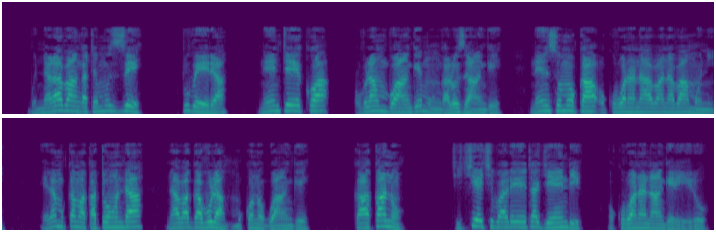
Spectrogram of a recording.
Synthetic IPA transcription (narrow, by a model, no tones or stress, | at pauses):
bwenːalaβaːŋɡate̞muzːe̞ | ku̥tuβe̞ːɾa | ne̞ːnte̞ːkwa | oβulamuβwaːŋɡe̞muːŋɡalo̞zaːŋɡe̞ | ne̞ːnso̞mo̞kaokuɾwaːnanaːβaːnaβaːmo̞ni | eɾamukamakato̞ːnda | naːβaɡaβulamumuko̞no̞ɡwaːŋɡe̞ | kaːkano̞ | cicie̞ːciβale̞ːtaɟe̞ːndi | o̞kuɾwaːnanaːŋɡe̞ɾḛːɾo̞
